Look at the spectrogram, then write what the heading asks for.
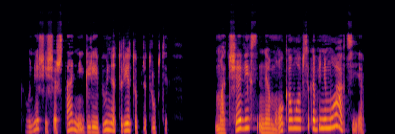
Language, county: Lithuanian, Marijampolė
